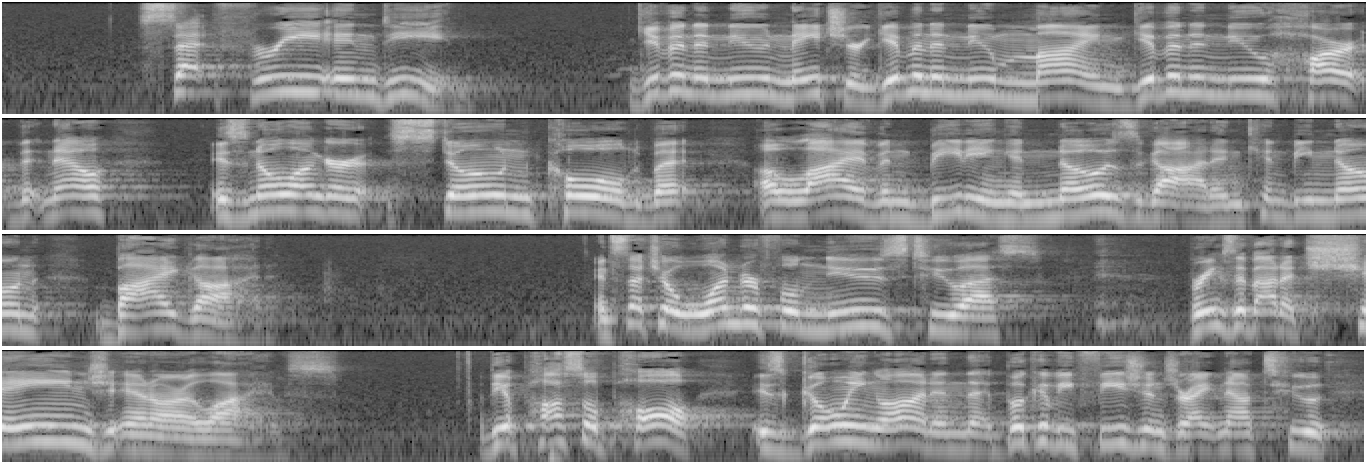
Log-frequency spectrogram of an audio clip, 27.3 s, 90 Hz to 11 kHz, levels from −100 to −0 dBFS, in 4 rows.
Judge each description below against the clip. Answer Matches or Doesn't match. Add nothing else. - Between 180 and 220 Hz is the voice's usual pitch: Matches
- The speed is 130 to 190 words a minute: Matches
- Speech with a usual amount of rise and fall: Matches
